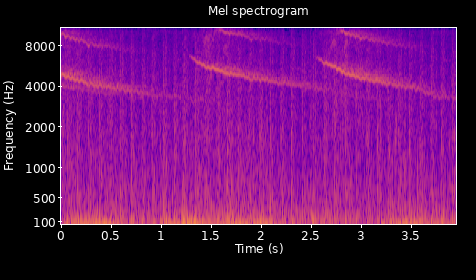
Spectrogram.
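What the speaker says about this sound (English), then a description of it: "Who's shooting a machine gun?" Machine gun fire in GTA 5 during a Fourth of July military session, a continuous rattling barrage under sweeping high whistles of passing rounds or fireworks, steady and fairly loud throughout.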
